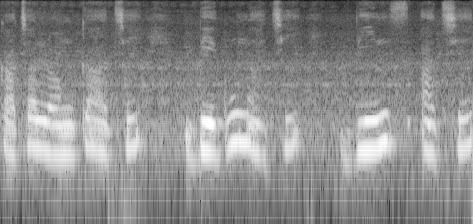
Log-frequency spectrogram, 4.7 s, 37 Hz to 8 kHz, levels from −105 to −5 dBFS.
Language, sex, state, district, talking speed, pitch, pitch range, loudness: Bengali, female, West Bengal, Dakshin Dinajpur, 90 wpm, 220 Hz, 205-235 Hz, -17 LUFS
